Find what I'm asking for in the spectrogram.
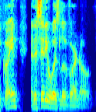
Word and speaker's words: Livorno: Livorno. That's how you pronounce it.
